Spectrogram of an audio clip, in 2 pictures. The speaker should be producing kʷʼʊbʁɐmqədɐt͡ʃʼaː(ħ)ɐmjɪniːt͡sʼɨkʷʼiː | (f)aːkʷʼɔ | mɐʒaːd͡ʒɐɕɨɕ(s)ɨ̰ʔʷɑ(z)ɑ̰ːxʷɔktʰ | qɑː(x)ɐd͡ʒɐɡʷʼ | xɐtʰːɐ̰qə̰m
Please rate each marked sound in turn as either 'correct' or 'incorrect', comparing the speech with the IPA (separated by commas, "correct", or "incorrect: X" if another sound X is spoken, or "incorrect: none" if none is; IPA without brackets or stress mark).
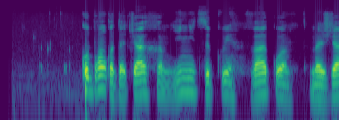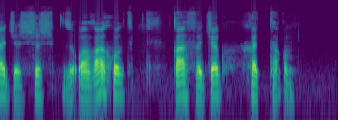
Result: incorrect: x, incorrect: v, incorrect: z, incorrect: ʁ, incorrect: f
